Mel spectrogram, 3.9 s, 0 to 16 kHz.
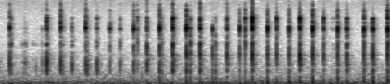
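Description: A thin, solid, light-wood toy ruler with a printed scale is held in both hands and rapidly tapped and scratched with fingernails. About 29 quick, dry, bright clicks sound in a steady, slightly uneven stream, each dying away almost instantly, with faint scratching between them and very little low end.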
